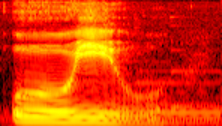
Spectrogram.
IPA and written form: ʊ-iw (o-ïl)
